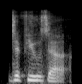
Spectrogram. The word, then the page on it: diffuser: Indian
